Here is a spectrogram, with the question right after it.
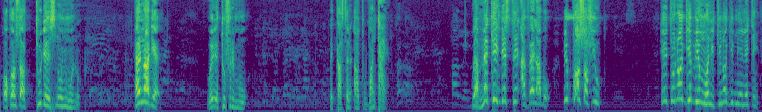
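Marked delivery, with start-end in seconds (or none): none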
